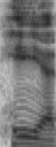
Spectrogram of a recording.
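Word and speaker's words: hair: उसी तरीके से एच ए आई आर, इसे हम पढ़ेंगे हेयर, यह होगा इसका सही उच्चारण।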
